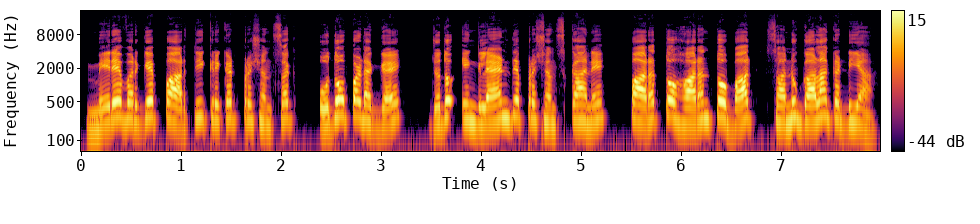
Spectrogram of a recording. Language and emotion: Punjabi, angry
